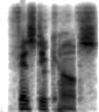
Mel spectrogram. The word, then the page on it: fisticuffs: American English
